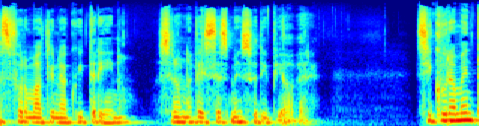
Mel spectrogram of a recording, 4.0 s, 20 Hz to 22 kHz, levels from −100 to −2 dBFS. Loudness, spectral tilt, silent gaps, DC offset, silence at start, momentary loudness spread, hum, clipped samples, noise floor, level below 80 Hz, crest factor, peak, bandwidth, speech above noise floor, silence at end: -21 LUFS; -4 dB/octave; none; under 0.1%; 0 s; 15 LU; none; under 0.1%; -66 dBFS; -62 dBFS; 20 dB; 0 dBFS; 18.5 kHz; 45 dB; 0 s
